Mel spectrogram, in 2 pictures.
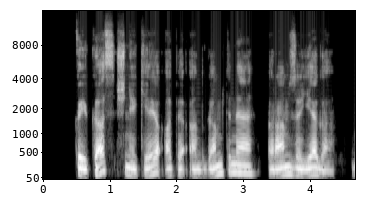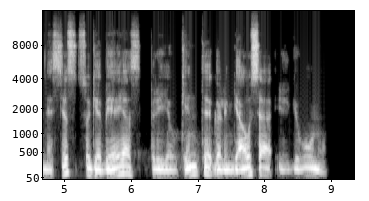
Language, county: Lithuanian, Šiauliai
